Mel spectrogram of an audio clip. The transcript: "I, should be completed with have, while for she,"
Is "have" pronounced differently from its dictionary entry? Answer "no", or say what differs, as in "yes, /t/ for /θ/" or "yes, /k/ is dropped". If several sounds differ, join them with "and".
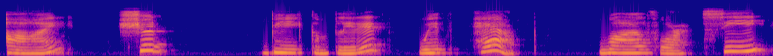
yes, /p/ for /v/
